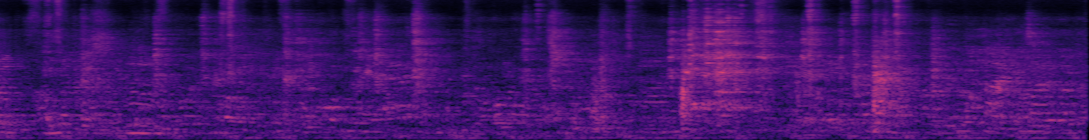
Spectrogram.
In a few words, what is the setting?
restaurant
